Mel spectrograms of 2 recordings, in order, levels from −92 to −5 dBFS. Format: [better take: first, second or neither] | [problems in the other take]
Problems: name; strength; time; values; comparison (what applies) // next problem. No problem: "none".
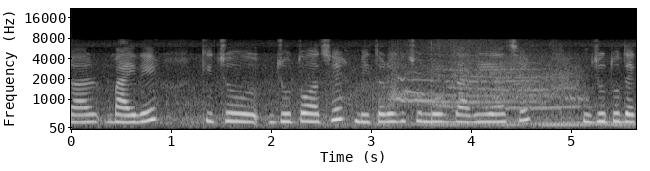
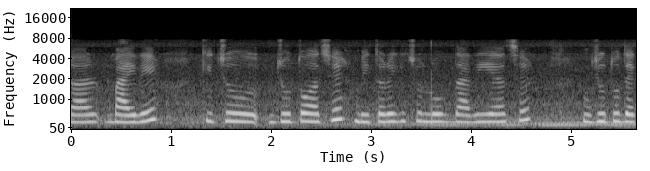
second | background sound (Engine / Car); 15 dB below the speech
